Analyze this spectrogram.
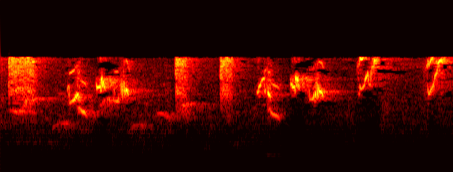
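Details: Oriental magpie-robin (kacer) giving short loud bursts of harsh, scratchy notes mixed with brief clear whistles, each burst separated by a short pause.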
